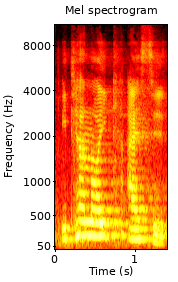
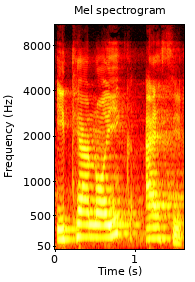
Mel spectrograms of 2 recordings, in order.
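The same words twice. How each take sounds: First: Slow, drawn-out ethanoic acid; slow spelled-out name. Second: Very slow ethanoic acid, each syllable stretched; slower repeat. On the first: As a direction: say ethanoic acid slowly, syllable by syllable. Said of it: "pen उठाओ और इसको ख़त्म करो". (धीरे-धीरे ethanoic acid) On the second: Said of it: "क्या हुआ". (और धीरे ethanoic acid) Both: Shown as a demonstration.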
